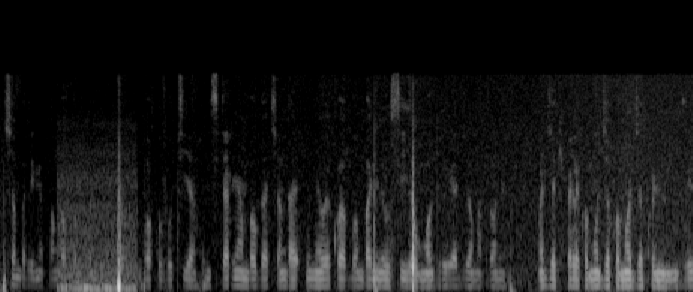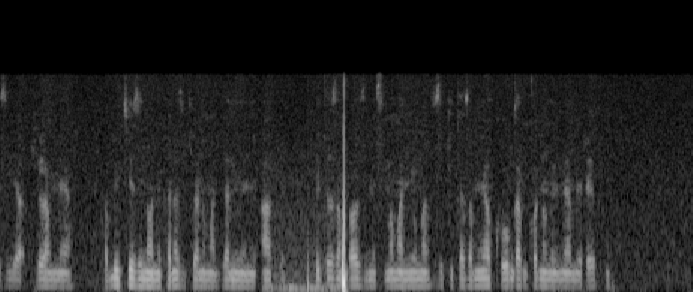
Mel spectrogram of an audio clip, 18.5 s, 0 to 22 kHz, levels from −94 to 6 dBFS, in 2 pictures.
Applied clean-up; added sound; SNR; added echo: none; Wind; 13 dB; none.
